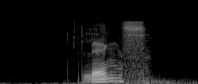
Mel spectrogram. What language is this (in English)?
Swedish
